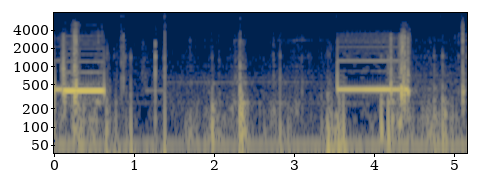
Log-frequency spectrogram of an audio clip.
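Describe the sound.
A telephone line tone plays while a shop is being called. Two long, steady mid-pitched beeps are separated by a pause of about three seconds, with faint scattered clicks and knocks in between.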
